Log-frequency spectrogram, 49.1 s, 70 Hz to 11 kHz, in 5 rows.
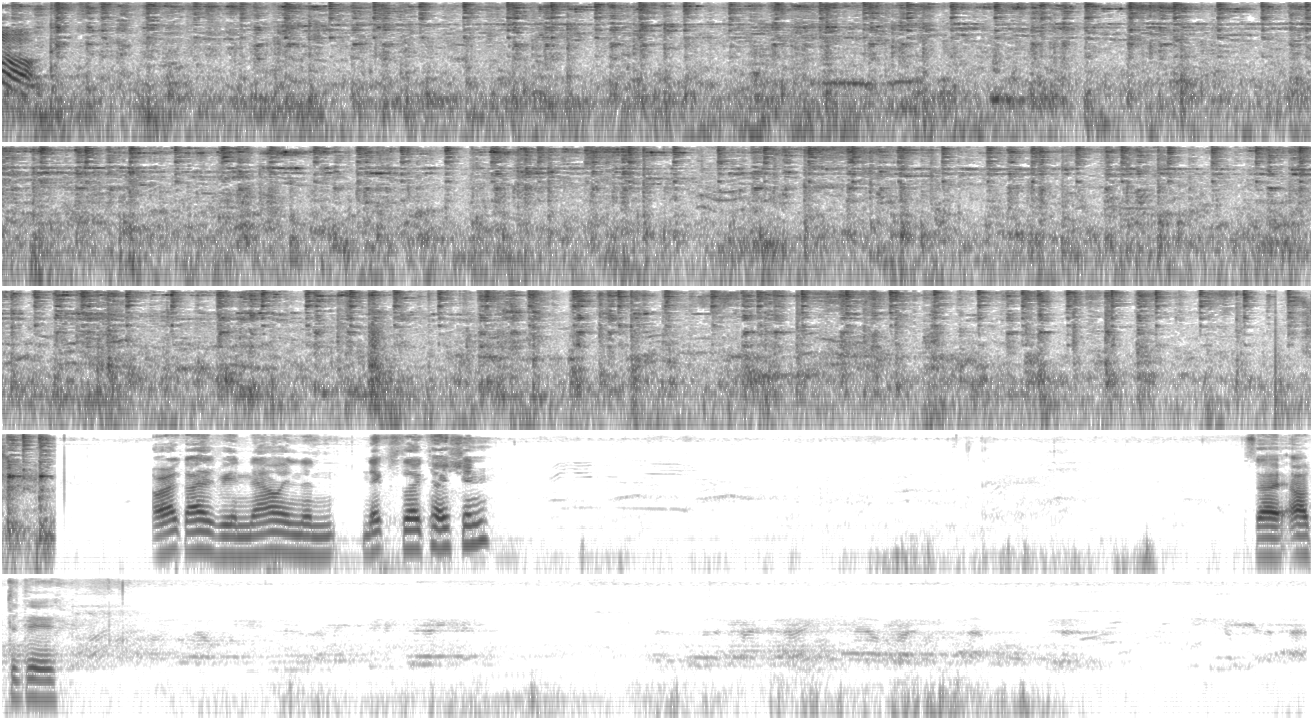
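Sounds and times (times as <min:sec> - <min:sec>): train wheels clattering and clanking: 0:00.0 - 0:29.9.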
